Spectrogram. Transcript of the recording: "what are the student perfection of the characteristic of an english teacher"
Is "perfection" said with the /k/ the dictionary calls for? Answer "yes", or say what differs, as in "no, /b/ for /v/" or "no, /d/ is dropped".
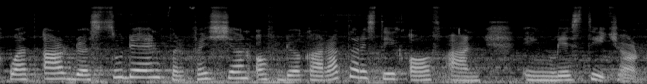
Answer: no, /k/ is dropped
